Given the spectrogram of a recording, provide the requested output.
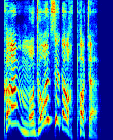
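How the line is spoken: Calling down from above. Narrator (German): Von den obersten Ästen einer Eiche herab rief er

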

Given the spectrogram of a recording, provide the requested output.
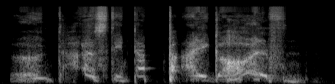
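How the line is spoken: Grumbling. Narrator (German): brummte Moody

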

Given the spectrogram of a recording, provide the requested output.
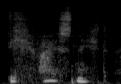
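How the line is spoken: Quiet. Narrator (German): sagte Harry leise

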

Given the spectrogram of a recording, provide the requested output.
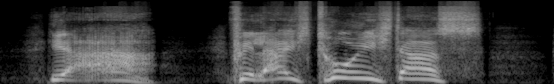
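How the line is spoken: Shouting. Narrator (German): schrie Ron

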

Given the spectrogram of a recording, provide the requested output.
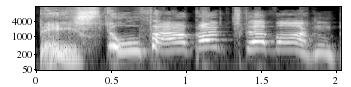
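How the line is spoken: Yelling. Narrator (German): brüllte Ron

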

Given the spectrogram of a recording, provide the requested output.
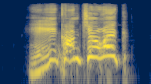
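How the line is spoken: Birds shrieking. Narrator (German): kreischten die Vögel

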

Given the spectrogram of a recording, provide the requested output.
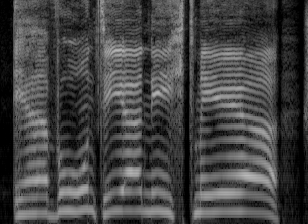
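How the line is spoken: Shouting in German. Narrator (German): schrie sie auf Deutsch

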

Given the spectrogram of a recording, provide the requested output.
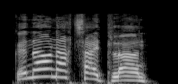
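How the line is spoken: Delighted call. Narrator (German): rief ein Begleiter erfreut

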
